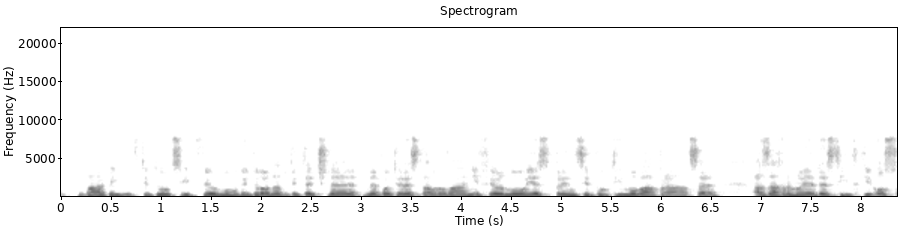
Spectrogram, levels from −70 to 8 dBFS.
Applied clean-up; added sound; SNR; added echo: neural mask model DeepFilterNet 3.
